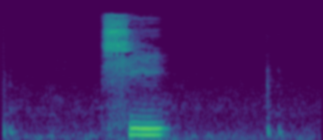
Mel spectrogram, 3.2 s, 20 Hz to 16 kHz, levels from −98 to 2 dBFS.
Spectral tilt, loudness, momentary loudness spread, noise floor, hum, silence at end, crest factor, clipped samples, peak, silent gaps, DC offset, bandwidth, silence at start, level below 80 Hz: -4.5 dB/octave; -27 LUFS; 13 LU; -70 dBFS; none; 1.55 s; 16 dB; under 0.1%; -16 dBFS; none; under 0.1%; 11.5 kHz; 1.05 s; -66 dBFS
